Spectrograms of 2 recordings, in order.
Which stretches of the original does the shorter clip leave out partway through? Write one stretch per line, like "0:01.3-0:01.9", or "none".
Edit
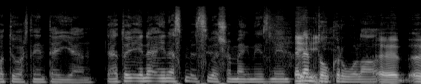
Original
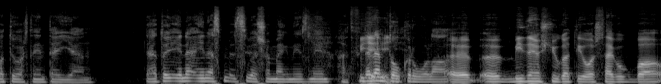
0:01.0-0:01.4
0:03.3-0:03.7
